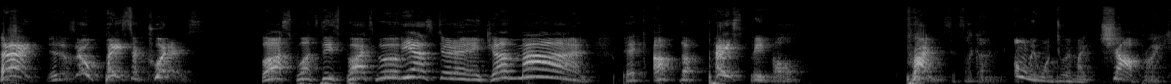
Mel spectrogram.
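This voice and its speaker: A man's cartoonish character voice, extremely high-pitched, at a fairly slow pace. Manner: rambling, wisecracking.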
